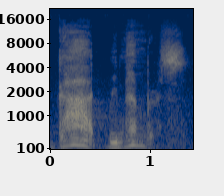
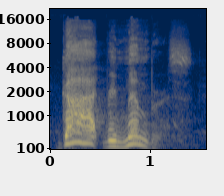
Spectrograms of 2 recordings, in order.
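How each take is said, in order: First: "God remembers" slow and much softer; hushed emphasis. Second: Said in the usual way. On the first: Real, not acted. Repeated phrase, first take.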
